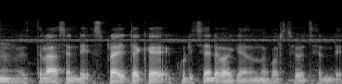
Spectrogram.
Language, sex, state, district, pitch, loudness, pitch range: Malayalam, male, Kerala, Wayanad, 90 Hz, -19 LUFS, 85-95 Hz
